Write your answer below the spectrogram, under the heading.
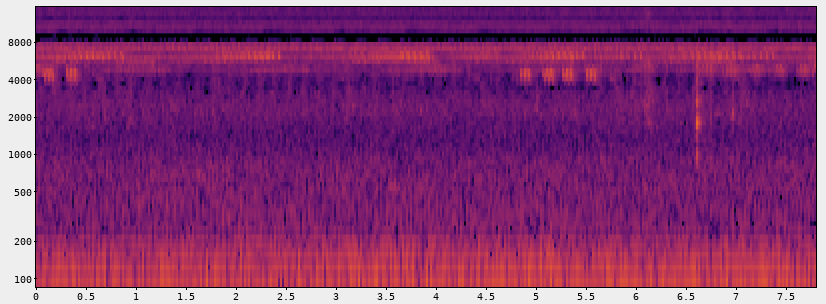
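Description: Faint chorus of night insects, with crickets trilling in steady high pulses. Two short runs of quick chirps come near the start and about five seconds in.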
